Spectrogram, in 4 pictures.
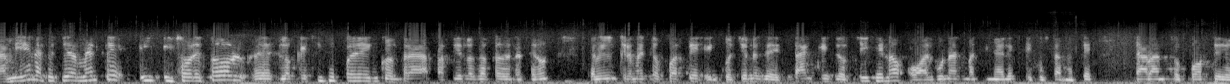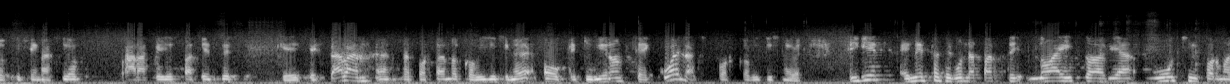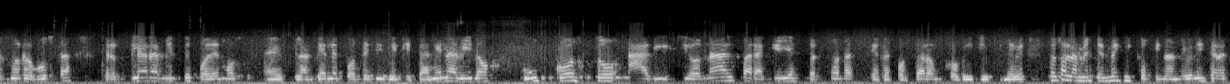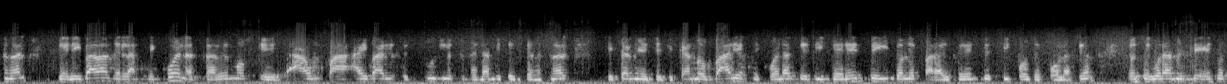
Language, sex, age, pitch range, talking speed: Spanish, male, 40-59, 120-150 Hz, 150 wpm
